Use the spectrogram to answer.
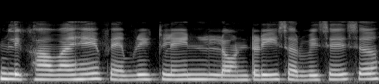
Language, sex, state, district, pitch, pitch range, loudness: Hindi, female, Bihar, Purnia, 230 Hz, 220-235 Hz, -14 LUFS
